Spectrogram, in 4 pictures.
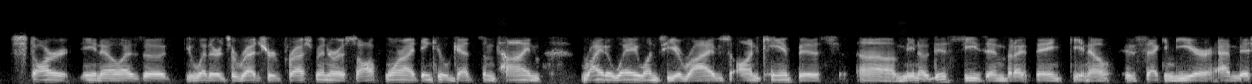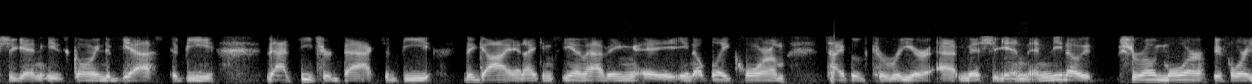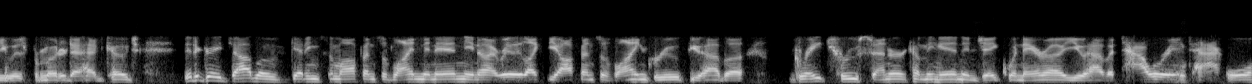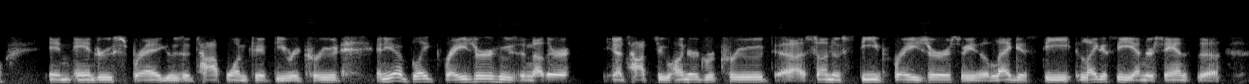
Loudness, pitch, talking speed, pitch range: -16 LUFS, 105 Hz, 180 wpm, 100-115 Hz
